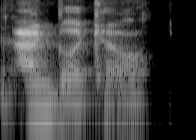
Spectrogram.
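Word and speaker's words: Anglachel: A great sword named Anglakel. Is that how you say it? – Anglakel. – Anglakel. Yeah, sorry. Anglakel.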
